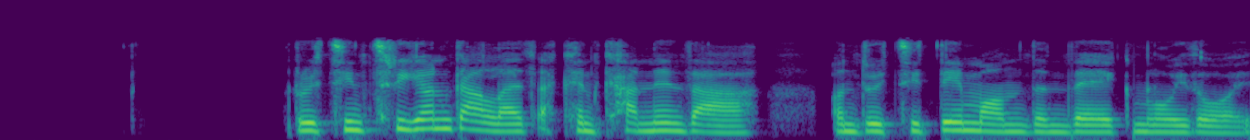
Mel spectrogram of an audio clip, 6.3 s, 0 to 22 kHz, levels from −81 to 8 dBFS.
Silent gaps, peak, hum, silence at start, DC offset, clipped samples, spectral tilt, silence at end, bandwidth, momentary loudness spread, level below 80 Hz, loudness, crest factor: none; -2 dBFS; none; 1.5 s; under 0.1%; under 0.1%; -5 dB/octave; 0 s; 8 kHz; 6 LU; -58 dBFS; -17 LUFS; 16 dB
